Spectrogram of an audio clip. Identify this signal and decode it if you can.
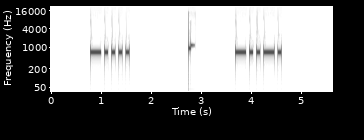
Morse code, heard as a keyed tone, about 17 wpm, 700 Hz. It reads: 6 /
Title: Single Character (Letter:Number:Punctuation:Prosign) 17wpm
